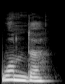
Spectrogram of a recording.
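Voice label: "wander", English, British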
